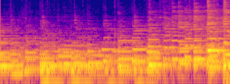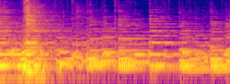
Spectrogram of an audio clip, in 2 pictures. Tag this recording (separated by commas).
Music, Guitar, Plucked string instrument, Acoustic guitar, playing acoustic guitar, Strum, Musical instrument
